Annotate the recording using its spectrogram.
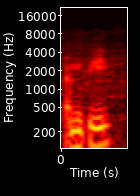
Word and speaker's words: Ponsonby: Ich habe es Zimtkalf ausgesprochen, aber wenn du es rotgoogelst, das ist Ponsonby.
